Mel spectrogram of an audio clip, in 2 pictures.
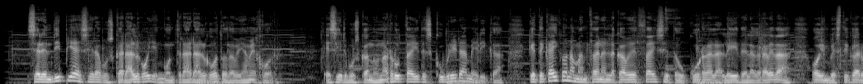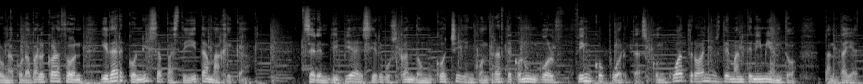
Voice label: male spanish car comercial; ideasonora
